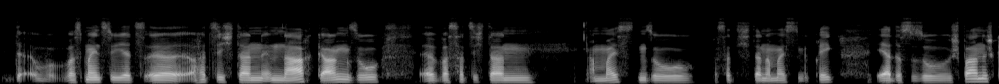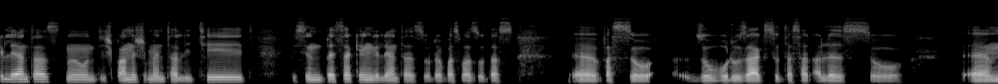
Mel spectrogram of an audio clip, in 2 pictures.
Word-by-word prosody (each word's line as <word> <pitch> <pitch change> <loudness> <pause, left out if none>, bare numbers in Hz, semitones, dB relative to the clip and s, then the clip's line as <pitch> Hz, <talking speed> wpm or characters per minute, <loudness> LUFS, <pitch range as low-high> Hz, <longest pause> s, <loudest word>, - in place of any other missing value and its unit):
d 420 - -6
w 480 -1 -8
was 105 -1 -1
meinst 110 -1 +3
du 110 - -1
jetzt, 105 -1 +1
äh, 105 -1 +4
hat 115 - -3
sich 110 -2 -3
dann 105 -1 +5
im 100 - +1
Nachgang 105 +3 +6
so 110 +2 -2 0.4
äh, 95 - +1
was 100 +4 -2
hat 115 - -4
sich 110 - -10
dann 100 0 +2 0.5
am 85 +4 -5
meisten 105 +1 -1
so 95 0 -2 0.2
was - - -16
hat - - -8
dich - - -13
dann 95 - +1
am 90 - 0
meisten 100 -1 -4
geprägt? 110 0 -5 0.3
Eher, 95 - +6
dass 95 -1 -5
du 95 - -10
so 95 +1 -3
Spanisch 135 +7 +3
gelernt 120 -1 +2
hast, 120 0 0
ne, 110 0 -1
und 105 -3 -4
die 95 - -9
spanische 110 +3 -1
Mentalität 110 +2 -2 0.4
bisschen 105 -1 -3
besser 110 0 +2
kennengelernt 105 -2 0
hast 105 0 -4
oder 90 -2 -5
was 95 - -2
war 90 - 0
so - - -8
das, - - -5 0.6
äh, 85 0 +3
was 90 - -4
so 85 -1 0 0.4
so 95 +2 -2
wo 100 - 0
du 100 -2 -1
sagst, 90 +1 +4
so, - - -6
das - - -6
hat - - -2
alles 90 -2 -3
so, 85 +2 -6 0.7
ähm, 85 0 +3
100 Hz, 185 wpm, -26 LUFS, 95-110 Hz, 0.7 s, Nachgang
